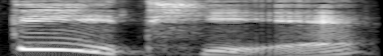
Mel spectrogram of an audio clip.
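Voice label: "di4tie3", Chinese; dìtiě; 地铁; 地下鉄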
